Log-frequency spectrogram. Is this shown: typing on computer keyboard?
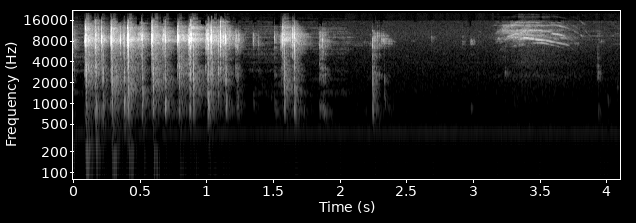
yes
